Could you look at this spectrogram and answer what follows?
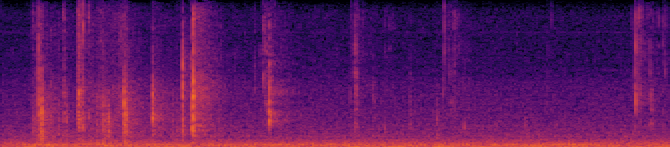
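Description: Food product package crackling as it is picked up and handled: a quick run of sharp clicks in the first second or so, then a few scattered ones.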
